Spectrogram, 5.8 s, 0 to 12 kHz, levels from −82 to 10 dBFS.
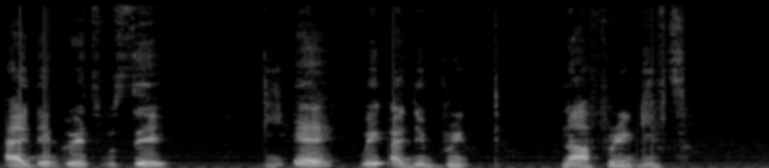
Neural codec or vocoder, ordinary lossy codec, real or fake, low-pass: none; none; real; none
